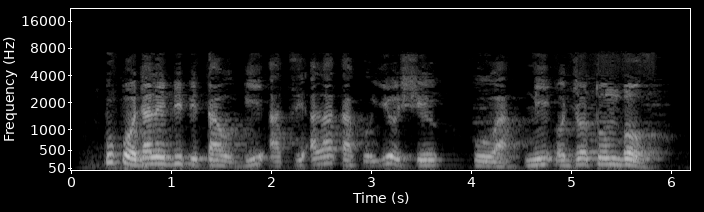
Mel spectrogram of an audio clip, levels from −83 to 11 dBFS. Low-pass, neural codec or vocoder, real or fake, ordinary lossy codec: 7.2 kHz; none; real; AAC, 24 kbps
